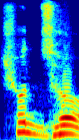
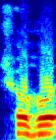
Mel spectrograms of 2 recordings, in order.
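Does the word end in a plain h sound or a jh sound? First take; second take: jh sound; h sound. First: It ends in a doubled jh sound. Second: It ends in a plain h sound. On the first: The speaker calls it right. "শুদ্ধ উচ্চারণ আরো একবার বলে দিচ্ছি" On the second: The speaker calls it wrong. "এগুলো শুদ্ধ উচ্চারণ নয়"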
